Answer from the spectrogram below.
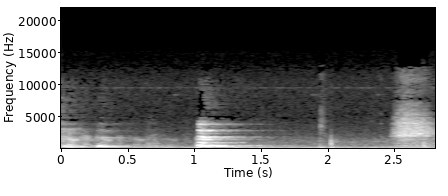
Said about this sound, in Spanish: Al fondo del pasillo, recibidor, comienza a escucharse el llanto contenido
